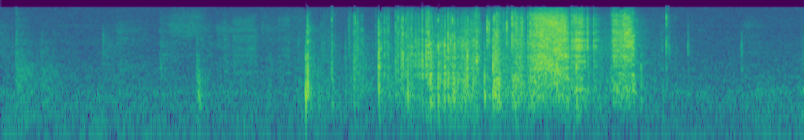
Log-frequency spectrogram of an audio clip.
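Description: Clear plastic punnet crackling and crinkling as a hand grips and lifts it: a click about a second in, then a dense run of crackles for about two seconds.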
